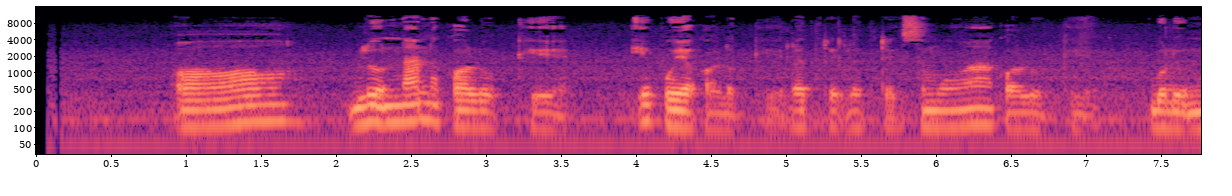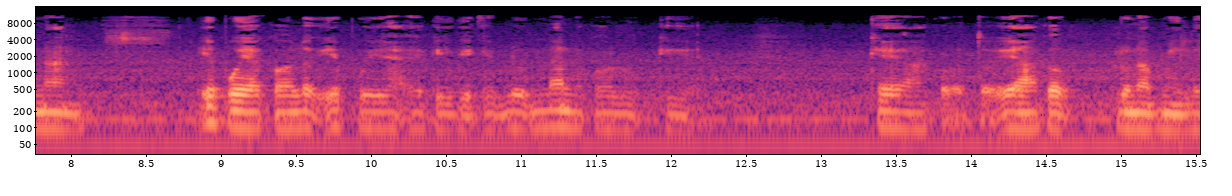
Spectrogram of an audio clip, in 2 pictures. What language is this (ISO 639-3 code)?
pne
